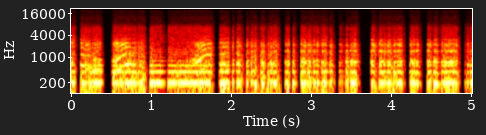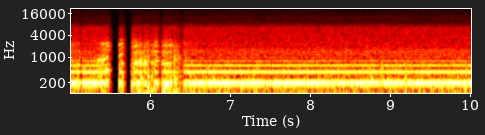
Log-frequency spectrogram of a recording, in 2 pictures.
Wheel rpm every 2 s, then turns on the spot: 180, 100, 0, 0, 160.
none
